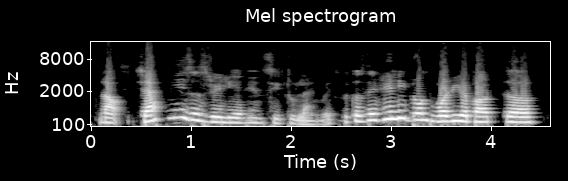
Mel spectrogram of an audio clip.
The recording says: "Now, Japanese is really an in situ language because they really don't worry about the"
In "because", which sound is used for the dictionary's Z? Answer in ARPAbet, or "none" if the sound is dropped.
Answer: Z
